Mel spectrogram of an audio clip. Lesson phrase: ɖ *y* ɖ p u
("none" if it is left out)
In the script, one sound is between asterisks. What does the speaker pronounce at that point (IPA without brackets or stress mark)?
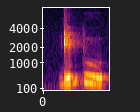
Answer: i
